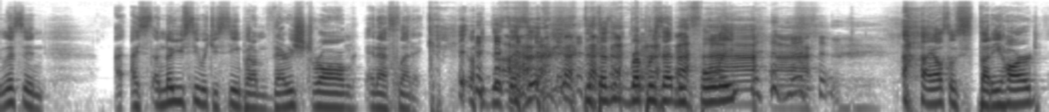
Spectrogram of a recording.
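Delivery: high, laughing defensive pitch; earnest laughing excuse. Retold or imitated. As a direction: plead your case while cracking up.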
